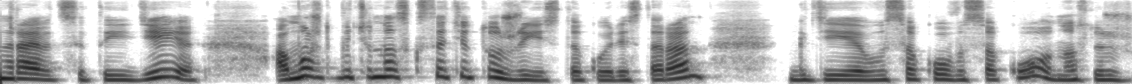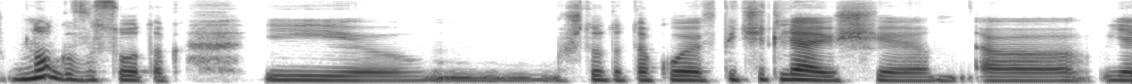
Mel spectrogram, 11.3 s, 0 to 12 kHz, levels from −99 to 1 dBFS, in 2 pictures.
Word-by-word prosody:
нравится 215 -6 +5
эта 185 +2 -2
идея. 210 - +2 0.4
А - - +6
может 305 -5 +6
быть, 280 0 -1
у - - +5
нас, 300 -1 +5
кстати, 310 -1 -3
тоже 260 -10 +3
есть 165 -2 -4
такой 175 0 -2
ресторан, 190 - +3 0.4
где 185 0 +1
высоко-высоко, 195 - -1
у - - +2
нас 185 -2 -1
тут 185 - 0
же 170 -1 -6
много 225 +3 +4
высоток, 175 -1 -4 0.4
и, 175 -2 -3
эм, 85 - -9
что-то 175 +2 -6
такое 170 +2 +1
впечатляющее, 170 -4 +1
м, 155 -1 -11
а, 155 0 -3
я 170 0 -2
180 Hz, 155 wpm, -24 LUFS, 165-205 Hz, 0.4 s, А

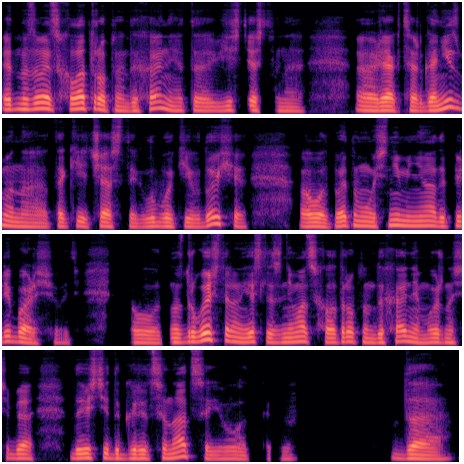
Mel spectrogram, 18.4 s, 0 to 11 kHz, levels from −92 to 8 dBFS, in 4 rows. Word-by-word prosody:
это 150 +1 +2
называется 160 0 +3
холотропное 155 -7 +3
дыхание. 120 +5 -2
Это 120 +1 -5
естественная, 115 -2 -5 0.5
э, 120 -3 +2
реакция 120 0 +4
организма 140 - +1
на 115 -3 -3
такие 120 +2 -3
частые 115 -1 -1
глубокие 120 0 -2
вдохи. 145 - -1 0.5
Вот, 120 -3 +2
поэтому 135 -1 +1
с - - -8
ними 155 -2 +1
не 140 0 0
надо 135 -3 0
перебарщивать. 130 - -2 0.5
Вот, 115 -2 -2
но, 125 - +1
с 120 - -7
другой 145 +9 +6
стороны, 165 -9 0
если 135 0 0
заниматься 130 +3 -1
холотропным 130 0 0
дыханием, 130 +1 0
можно 120 0 -1
себя 125 0 -2 0.4
довести 130 +2 +1
до 125 - -1
галлюцинации, 125 +3 -1
и - - -6
вот, 110 -2 -5 0.2
как 110 - -20
бы 105 -1 -15 1.0
да, 110 -3 +1
125 Hz, 130 wpm, -22 LUFS, 115-140 Hz, 1.0 s, другой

